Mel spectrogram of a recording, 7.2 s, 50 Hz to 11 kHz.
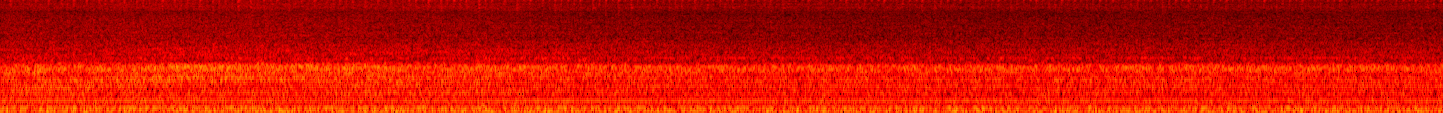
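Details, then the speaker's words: Car with 96,900 miles, warm after about 30 minutes running with no overheating: smooth, even idle with a steady hum and no knocks, ticks or misses; engine sounds healthy. "sounds good on idle motor sounds good when you're rev and transmission engages"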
